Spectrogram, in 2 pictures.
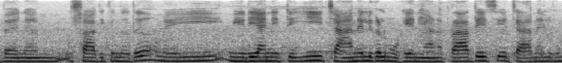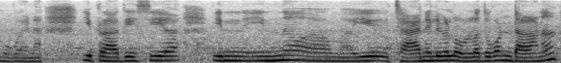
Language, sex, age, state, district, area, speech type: Malayalam, female, 45-60, Kerala, Idukki, rural, spontaneous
